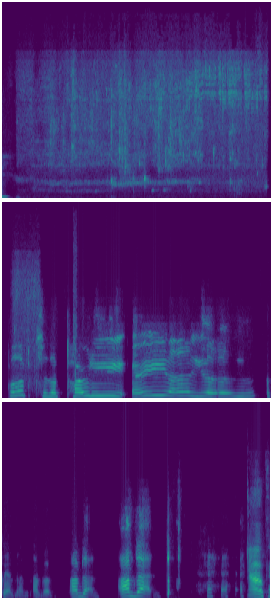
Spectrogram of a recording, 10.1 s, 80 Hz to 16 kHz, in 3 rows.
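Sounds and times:
water running from a tap while hands are washed: 0.2 - 3.9
speech: 3.4 - 10.0.

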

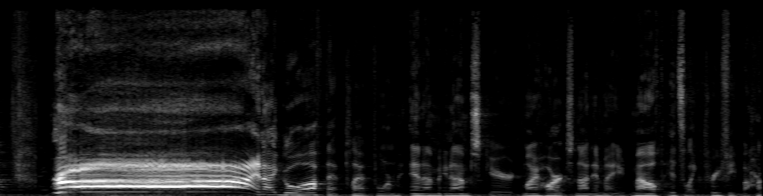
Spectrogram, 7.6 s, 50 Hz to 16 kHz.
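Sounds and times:
man imitating a deep manly scream: 0.6 - 2.6
speech: 3.2 - 7.6.

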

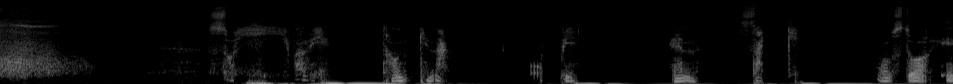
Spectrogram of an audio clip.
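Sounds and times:
long breathy exhale: 0.0 - 2.0
softer airy breath: 0.0 - 2.7
speech: 2.1 - 4.6, 6.7 - 7.7, 8.8 - 9.5.

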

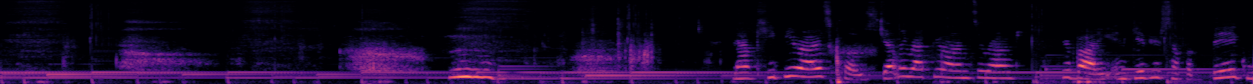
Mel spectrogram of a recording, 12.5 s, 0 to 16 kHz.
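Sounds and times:
slow deep breathing in and out during a calming exercise: 0.0 - 6.3
speech: 7.5 - 12.5.

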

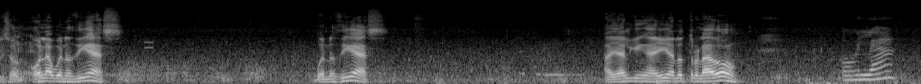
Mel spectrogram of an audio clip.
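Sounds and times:
speech: 0.0 - 1.5, 3.2 - 4.0, 6.0 - 7.5, 8.4 - 9.1
rain falling outdoors in Pachaquinita: 0.0 - 9.2.

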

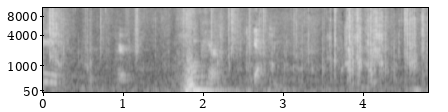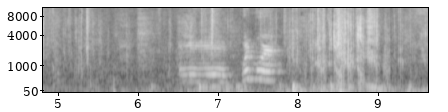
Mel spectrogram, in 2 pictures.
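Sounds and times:
dogs crunching and chewing hard treats: 0.0 - 9.6.

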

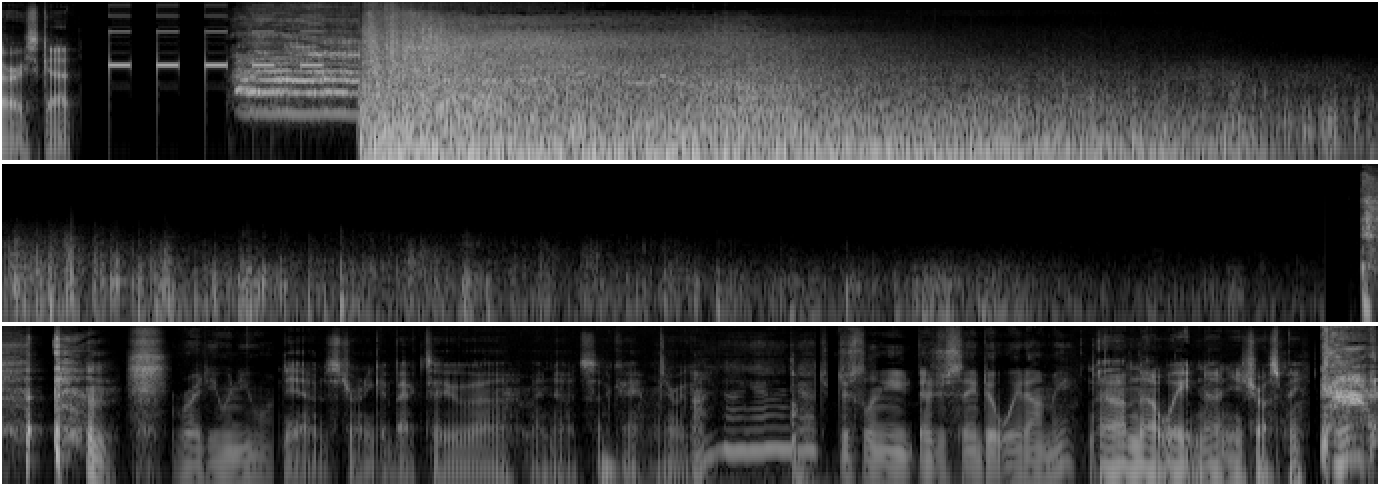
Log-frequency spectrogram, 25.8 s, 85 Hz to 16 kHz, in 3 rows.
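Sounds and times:
speech: 0.0 - 0.6, 17.7 - 25.8
quick electronic beeps: 0.7 - 2.0
loud explosion: 2.2 - 13.5
person coughing: 17.1 - 18.0, 25.5 - 25.8
person clearing throat: 17.1 - 18.1, 25.5 - 25.8.

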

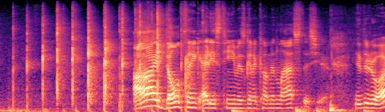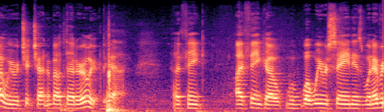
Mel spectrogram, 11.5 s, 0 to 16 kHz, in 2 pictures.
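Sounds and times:
crisp hand clapping: 0.0 - 3.2
speech: 2.0 - 7.8, 8.4 - 11.5.

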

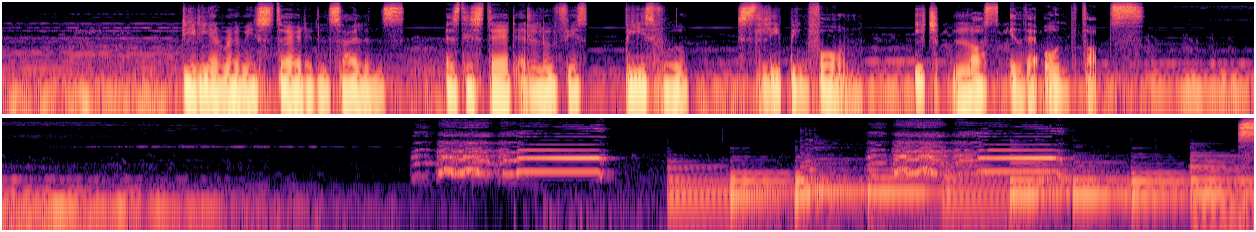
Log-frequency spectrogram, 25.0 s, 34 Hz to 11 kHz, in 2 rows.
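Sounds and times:
speech: 1.8 - 11.6
rooster crowing: 16.6 - 23.6.

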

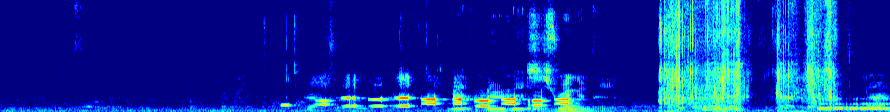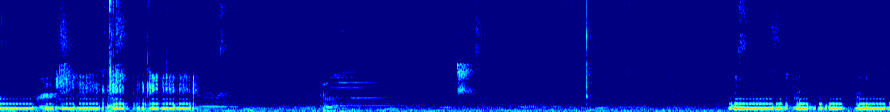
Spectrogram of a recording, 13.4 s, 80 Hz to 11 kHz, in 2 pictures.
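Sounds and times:
telephone keypad dialing beeps: 2.1 - 4.3
steady sustained phone-line tones: 2.6 - 4.3, 6.3 - 8.1, 12.2 - 13.3.

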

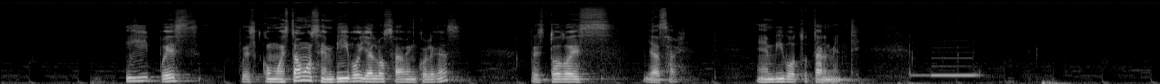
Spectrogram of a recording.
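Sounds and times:
speech: 1.3 - 4.7, 5.3 - 6.9, 7.6 - 8.6
telephone beep while reconnecting a call: 9.1 - 9.8
soft thump: 10.4 - 10.7.

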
